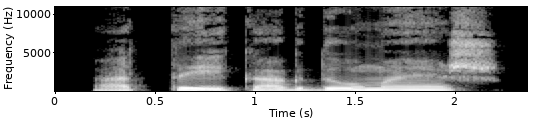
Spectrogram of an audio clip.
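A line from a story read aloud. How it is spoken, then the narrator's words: Quiet drawling question. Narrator (Russian): Тихо, слегка растягивая слова, спросил это недоразумение, называющее себя мужчиной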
